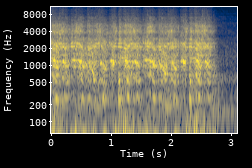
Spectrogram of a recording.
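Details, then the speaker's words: 1955 Willys wagon with 350 engine, first start in a long time after rewiring: starter spins steadily under three seconds with no firing; not picking up fuel, then gasoline seen in filter bowl and carb primed. "It's not picking up fuel. I'm just gonna tap the key and see if this turns over."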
